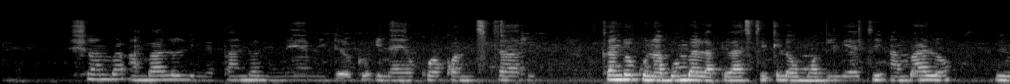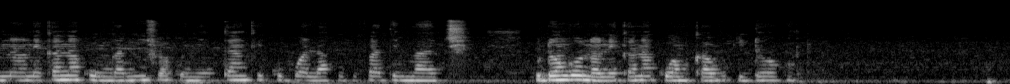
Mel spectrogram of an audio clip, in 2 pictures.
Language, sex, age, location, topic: Swahili, female, 25-35, Nairobi, agriculture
